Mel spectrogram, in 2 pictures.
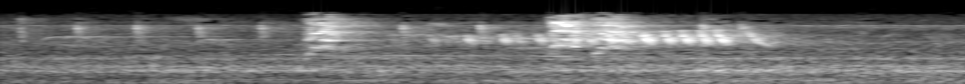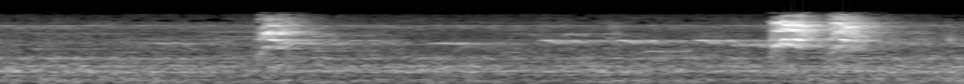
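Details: Lined seedeater song in separate bursts: a brief high note, then a quick buzzy trill of fast repeated notes, and two more short high phrases spaced a few seconds apart over a steady hiss.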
